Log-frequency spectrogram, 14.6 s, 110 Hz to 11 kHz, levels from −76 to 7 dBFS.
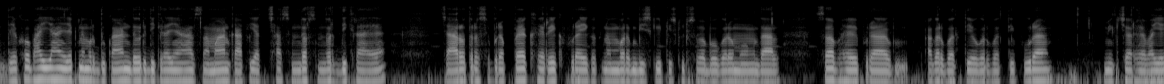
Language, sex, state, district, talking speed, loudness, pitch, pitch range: Hindi, male, Chhattisgarh, Balrampur, 195 wpm, -29 LUFS, 120 Hz, 115-120 Hz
